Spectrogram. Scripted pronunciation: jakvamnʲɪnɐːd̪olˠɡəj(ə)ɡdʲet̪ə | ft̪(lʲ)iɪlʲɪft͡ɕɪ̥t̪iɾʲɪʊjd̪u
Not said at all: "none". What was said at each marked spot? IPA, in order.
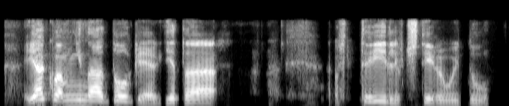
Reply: a, ɾʲ

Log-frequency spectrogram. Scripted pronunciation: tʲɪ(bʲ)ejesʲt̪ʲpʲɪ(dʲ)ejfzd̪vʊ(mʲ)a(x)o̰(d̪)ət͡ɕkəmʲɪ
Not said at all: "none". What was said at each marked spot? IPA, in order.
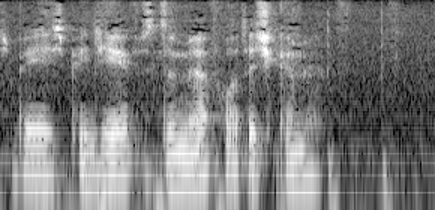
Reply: bʲ, dʲ, mʲ, f, t̪

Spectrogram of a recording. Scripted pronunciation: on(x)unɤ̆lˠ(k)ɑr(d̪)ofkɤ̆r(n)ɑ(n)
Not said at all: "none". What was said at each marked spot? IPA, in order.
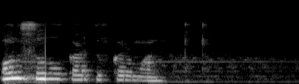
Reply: s, k, t̪, m, n

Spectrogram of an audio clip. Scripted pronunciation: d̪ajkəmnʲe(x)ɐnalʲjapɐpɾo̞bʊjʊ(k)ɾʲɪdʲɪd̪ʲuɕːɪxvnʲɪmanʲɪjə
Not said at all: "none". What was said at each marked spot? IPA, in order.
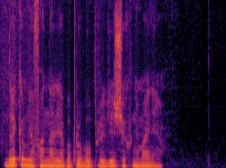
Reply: f, p

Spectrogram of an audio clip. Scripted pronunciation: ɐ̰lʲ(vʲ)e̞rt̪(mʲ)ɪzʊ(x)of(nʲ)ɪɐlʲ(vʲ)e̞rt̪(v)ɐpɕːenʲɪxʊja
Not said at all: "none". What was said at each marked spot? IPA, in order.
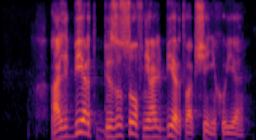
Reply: bʲ, bʲ, s, nʲ, bʲ, v

